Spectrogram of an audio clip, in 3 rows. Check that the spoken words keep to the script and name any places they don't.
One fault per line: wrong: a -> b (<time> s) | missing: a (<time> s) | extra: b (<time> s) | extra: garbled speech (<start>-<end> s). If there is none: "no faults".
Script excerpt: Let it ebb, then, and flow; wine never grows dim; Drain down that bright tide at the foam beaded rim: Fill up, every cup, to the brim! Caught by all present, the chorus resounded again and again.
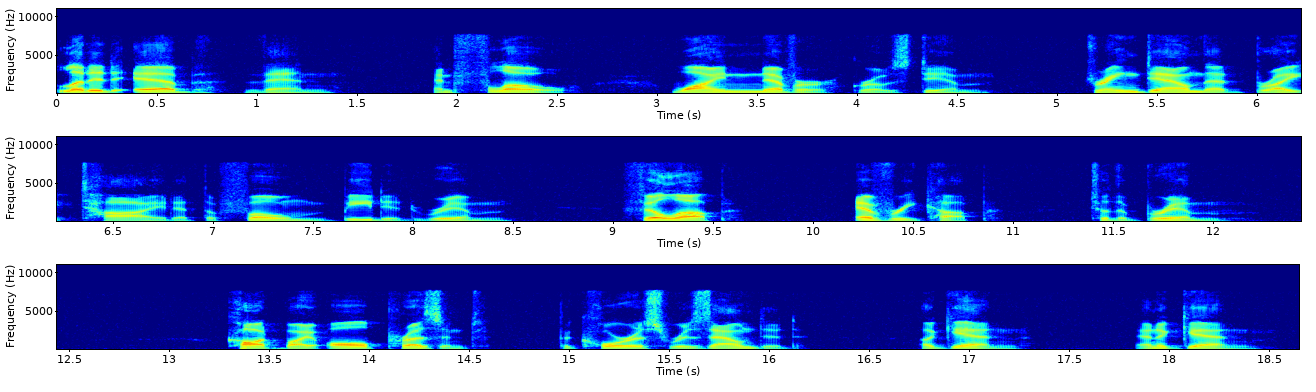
no faults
